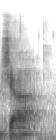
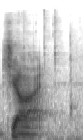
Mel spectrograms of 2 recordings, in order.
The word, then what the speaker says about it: JWT: where is it introduction the suggested pronunciation of JWT is the same as the English word jot it infuriates me to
